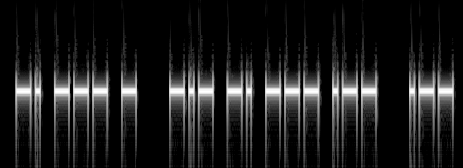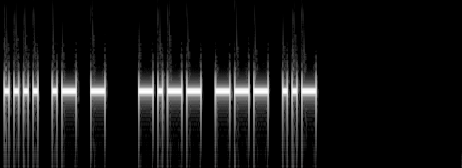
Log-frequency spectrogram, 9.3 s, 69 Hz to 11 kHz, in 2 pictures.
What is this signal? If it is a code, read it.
Morse code, heard as a keyed tone, about 25 wpm, 700 Hz. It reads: NOT KNOW WHAT YOU
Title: Speed-Racing - Sets of 5 Words 25wpm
